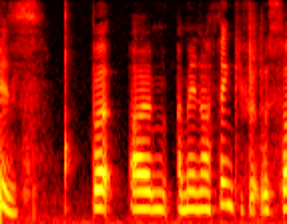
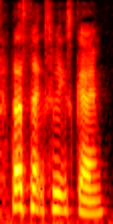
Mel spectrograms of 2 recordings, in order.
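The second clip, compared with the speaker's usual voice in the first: talking through giggles; real, bubbling laughter around the words; 3 semitones higher, 4 dB louder than usual. Real, not acted. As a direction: break into giggles between phrases. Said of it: "got real giggles today".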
